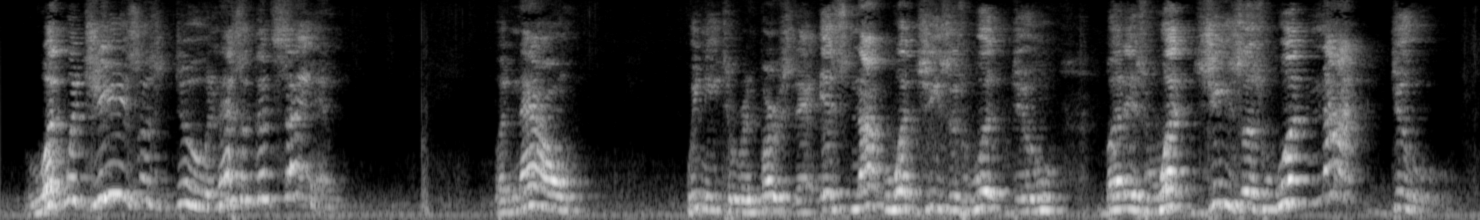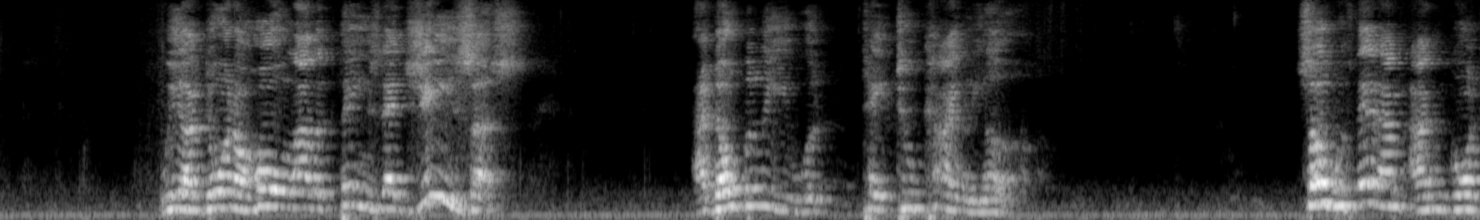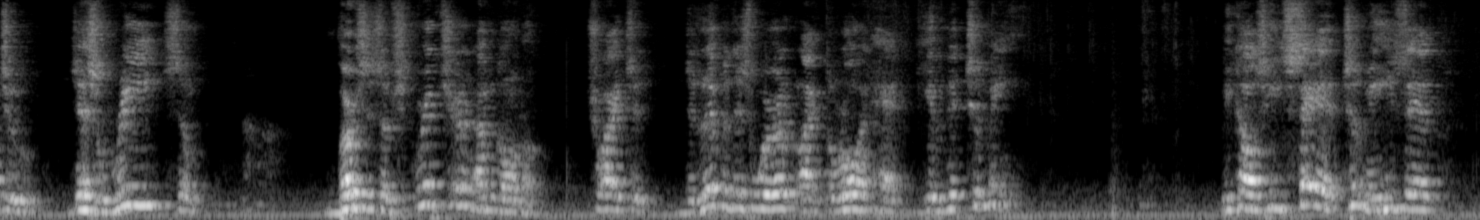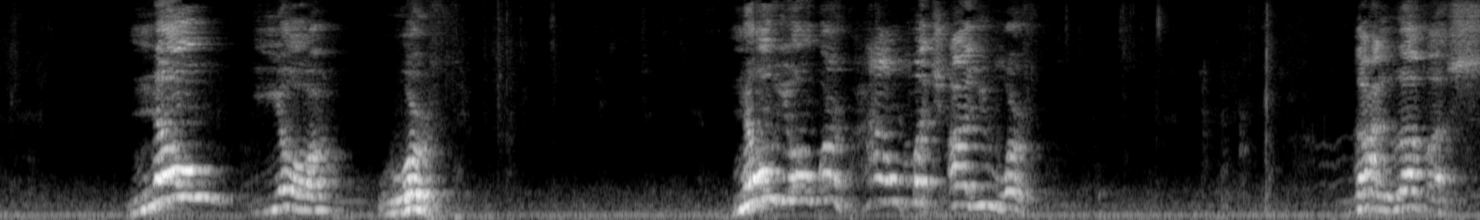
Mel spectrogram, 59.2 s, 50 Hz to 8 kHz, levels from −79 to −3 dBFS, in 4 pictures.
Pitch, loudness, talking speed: 180 Hz, -20 LUFS, 100 wpm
